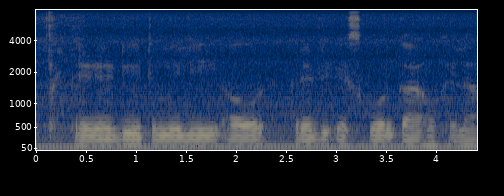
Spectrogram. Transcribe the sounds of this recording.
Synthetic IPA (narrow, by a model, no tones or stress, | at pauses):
kɾeɖeɖiʈmɪliɔːɾ | kɾeɖɪeskoːɾkaɦokʰela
